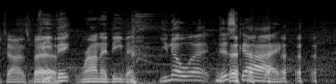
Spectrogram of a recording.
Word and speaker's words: Ranadive: Oh, I got the correct pronunciation of the King's owner. Oh, you got it? Yeah, it's Vivek Ranadive. Ranadive. Sorry about that, Vivek. Yeah, say that 3 times fast. Vivek Ranadive.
